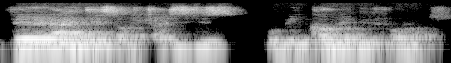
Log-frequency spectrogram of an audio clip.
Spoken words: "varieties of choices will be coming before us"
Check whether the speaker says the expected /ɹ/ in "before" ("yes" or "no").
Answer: yes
